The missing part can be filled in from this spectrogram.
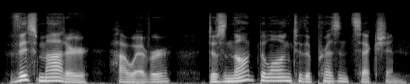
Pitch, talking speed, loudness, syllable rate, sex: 135 Hz, 145 wpm, -17 LUFS, 4.8 syllables/s, male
